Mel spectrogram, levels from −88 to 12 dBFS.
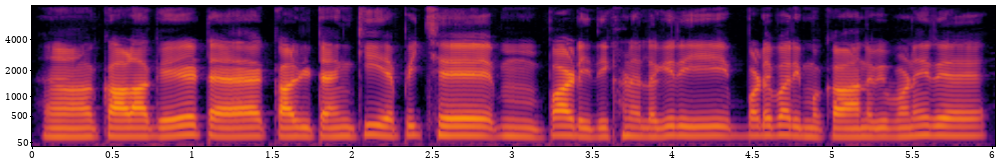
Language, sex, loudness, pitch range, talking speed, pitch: Punjabi, male, -17 LUFS, 140-155 Hz, 180 wpm, 145 Hz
